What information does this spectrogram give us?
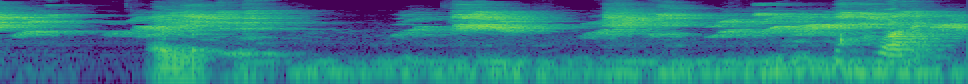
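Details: Pair of pet grey parrots chattering through a noisy morning routine, with bright squawky bursts and whistles over a low indoor rumble.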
